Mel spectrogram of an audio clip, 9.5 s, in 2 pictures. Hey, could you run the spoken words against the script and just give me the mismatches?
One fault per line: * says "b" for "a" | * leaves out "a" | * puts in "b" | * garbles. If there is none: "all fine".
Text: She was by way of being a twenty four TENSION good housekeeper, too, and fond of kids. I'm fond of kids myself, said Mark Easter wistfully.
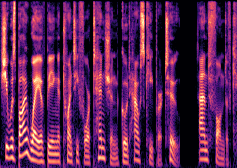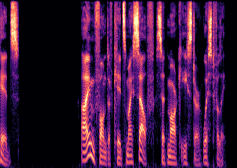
all fine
